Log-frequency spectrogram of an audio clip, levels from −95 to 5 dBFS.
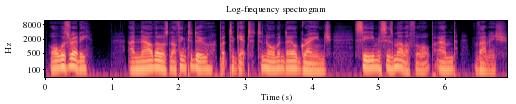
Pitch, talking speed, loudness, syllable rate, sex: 115 Hz, 165 wpm, -18 LUFS, 5.7 syllables/s, male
